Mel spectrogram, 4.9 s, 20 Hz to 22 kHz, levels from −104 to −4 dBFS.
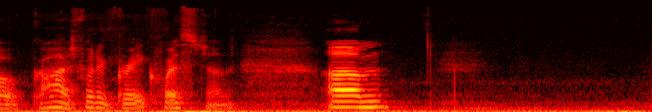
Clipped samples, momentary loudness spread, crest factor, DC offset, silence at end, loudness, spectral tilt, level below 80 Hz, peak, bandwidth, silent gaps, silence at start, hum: under 0.1%; 24 LU; 18 dB; under 0.1%; 0 s; -43 LUFS; -6 dB/octave; -56 dBFS; -24 dBFS; 16 kHz; none; 0 s; 60 Hz at -60 dBFS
